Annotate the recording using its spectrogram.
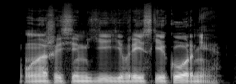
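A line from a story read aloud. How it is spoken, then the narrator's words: Thoughtful. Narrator (Russian): задумчиво промолвил Виктор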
